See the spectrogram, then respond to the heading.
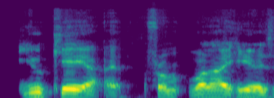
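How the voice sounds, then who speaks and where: In a dark, mellow tone, this man speaks with a non-native accent. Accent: noticeable foreign. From Bosnia and Herzegovina. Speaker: livestream co-host. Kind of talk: casual chat. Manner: halting.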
